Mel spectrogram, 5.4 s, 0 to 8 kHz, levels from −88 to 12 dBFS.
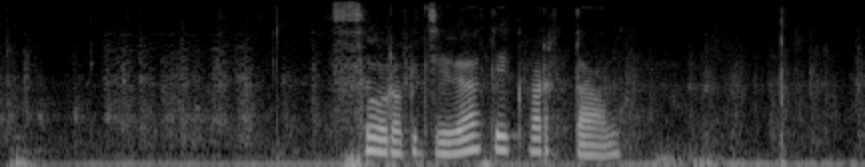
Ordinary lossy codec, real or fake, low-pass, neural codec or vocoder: Opus, 16 kbps; fake; 7.2 kHz; codec, 16 kHz, 8 kbps, FunCodec, trained on Chinese and English, 25 frames a second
